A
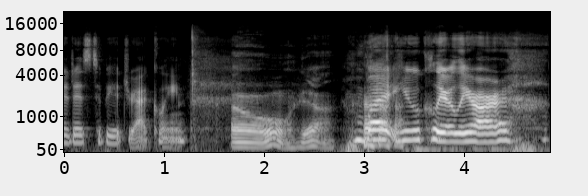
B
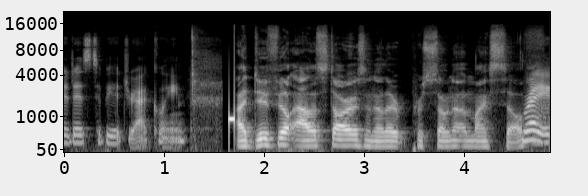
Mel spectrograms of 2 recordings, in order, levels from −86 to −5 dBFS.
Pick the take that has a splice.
B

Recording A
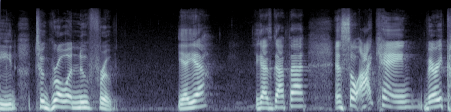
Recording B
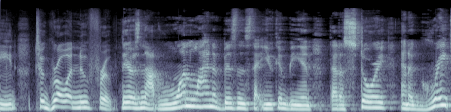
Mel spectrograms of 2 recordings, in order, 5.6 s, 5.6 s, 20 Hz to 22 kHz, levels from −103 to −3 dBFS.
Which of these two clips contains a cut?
B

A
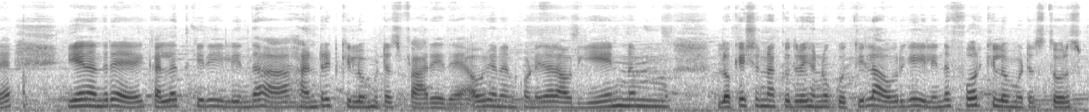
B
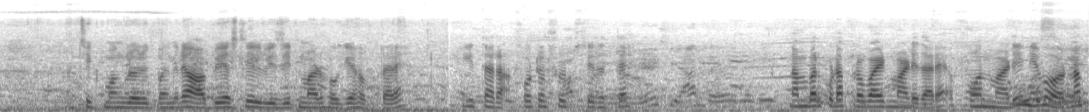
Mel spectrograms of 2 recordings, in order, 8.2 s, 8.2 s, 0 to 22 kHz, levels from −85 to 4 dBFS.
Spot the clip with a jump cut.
B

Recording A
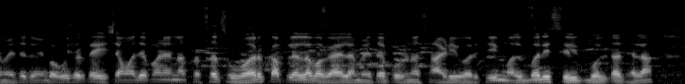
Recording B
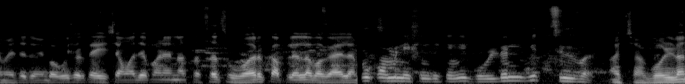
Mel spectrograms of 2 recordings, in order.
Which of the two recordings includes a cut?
B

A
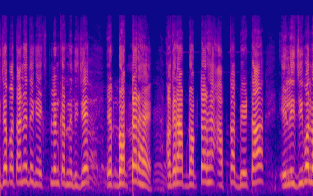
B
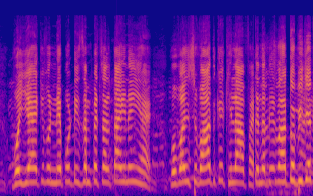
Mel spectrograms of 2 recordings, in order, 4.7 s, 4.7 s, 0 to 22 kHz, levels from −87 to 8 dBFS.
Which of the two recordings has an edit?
B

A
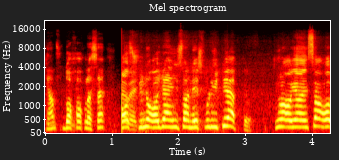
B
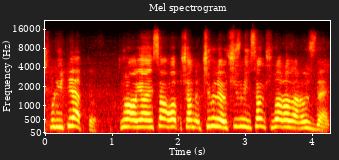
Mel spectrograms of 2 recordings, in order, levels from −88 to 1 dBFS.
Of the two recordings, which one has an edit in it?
A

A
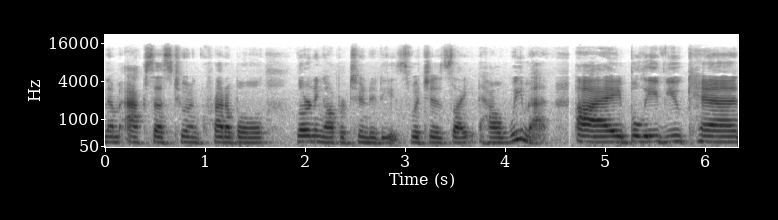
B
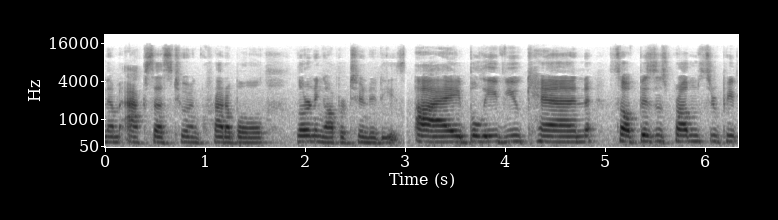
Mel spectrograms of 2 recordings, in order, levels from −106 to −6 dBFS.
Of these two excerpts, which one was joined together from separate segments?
B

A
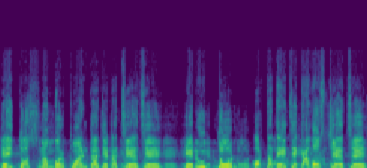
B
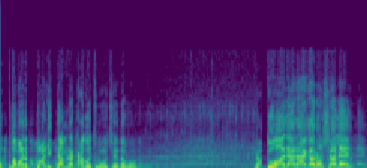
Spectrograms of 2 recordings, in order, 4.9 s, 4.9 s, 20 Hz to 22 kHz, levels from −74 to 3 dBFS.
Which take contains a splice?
B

